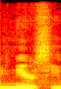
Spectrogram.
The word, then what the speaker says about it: FNIRSI: I'll say NIRSI. We'll do a silent F.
